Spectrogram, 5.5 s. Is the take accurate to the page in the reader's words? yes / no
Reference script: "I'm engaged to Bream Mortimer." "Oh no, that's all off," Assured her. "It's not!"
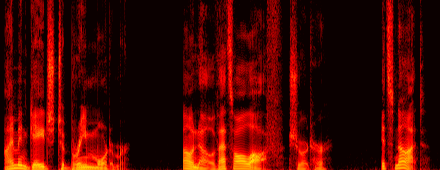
yes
